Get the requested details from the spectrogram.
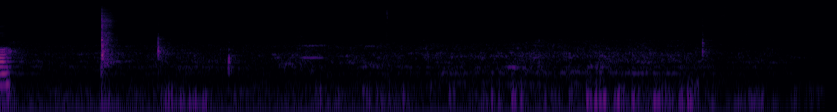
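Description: A metal spoon clinks softly against a small bowl.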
